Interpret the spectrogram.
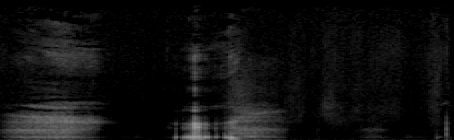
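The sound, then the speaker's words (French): A drawn-out yawn: a long breathy inhale followed by a voiced, groaning stretch in the middle, then trailing off into quiet breaths. “je baille.”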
